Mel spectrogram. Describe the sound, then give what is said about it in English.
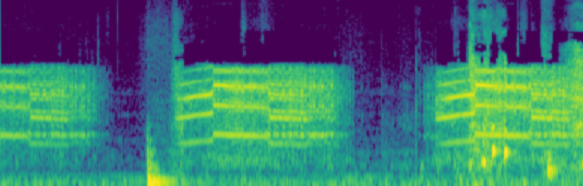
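A small stuffed toy common loon (Gavia immer), bought at a national forest in northern Wisconsin, plays its call: three long, wavering, mid-pitched wails separated by short pauses. A dull thump falls between the first two, and the last call carries some extra clatter underneath. No one speaks. “That is the Gavia immer, a Latin name for the common loon.”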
